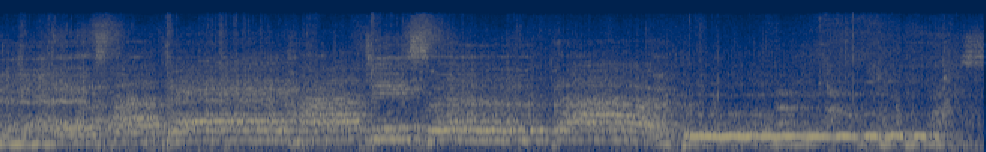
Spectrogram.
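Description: A slow religious hymn sung in long held notes, ending on one long sustained note.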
